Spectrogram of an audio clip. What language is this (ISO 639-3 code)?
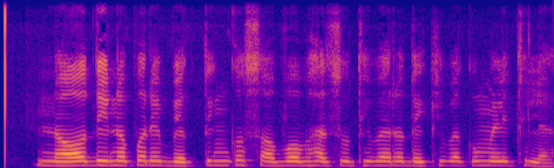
ori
